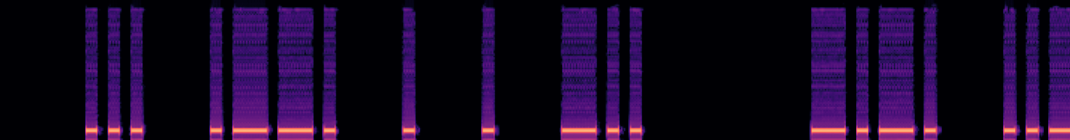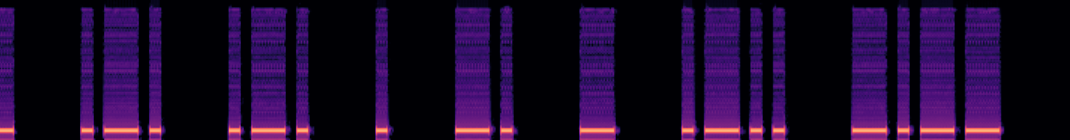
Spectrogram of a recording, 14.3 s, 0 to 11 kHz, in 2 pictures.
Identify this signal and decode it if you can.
Morse code, heard as a keyed tone, about 16 wpm, spaced as for 11 wpm, 800 Hz. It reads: SPEED CURRENTLY
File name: CW Code Groups @10WPM / Weather Sets / Weather 5 5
